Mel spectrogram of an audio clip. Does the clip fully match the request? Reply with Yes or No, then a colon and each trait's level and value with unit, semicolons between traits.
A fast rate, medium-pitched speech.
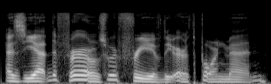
Yes: fast, 245 wpm; medium, 160 Hz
